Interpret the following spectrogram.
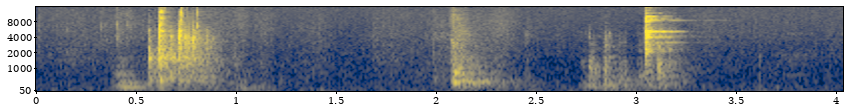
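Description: A drawer sliding open and shut in three short bursts of scraping and knocking. The last, about three seconds in, ends in a sharp metallic clink as a metal leather hole punch is picked up.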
